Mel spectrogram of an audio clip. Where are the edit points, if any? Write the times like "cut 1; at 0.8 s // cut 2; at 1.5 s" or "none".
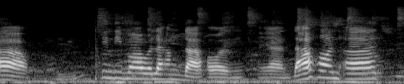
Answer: cut 1; at 1.0 s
